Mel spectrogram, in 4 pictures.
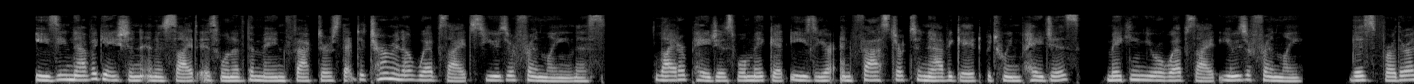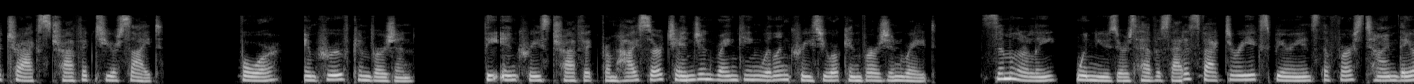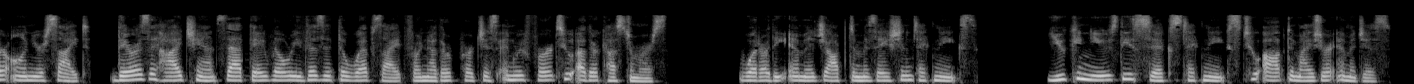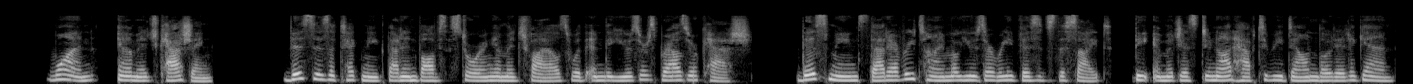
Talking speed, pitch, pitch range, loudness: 150 wpm, 185 Hz, 175-200 Hz, -20 LUFS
